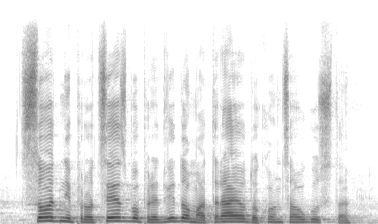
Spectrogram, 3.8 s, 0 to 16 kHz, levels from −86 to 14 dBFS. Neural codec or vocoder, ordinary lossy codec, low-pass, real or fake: none; none; 14.4 kHz; real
